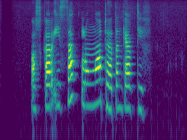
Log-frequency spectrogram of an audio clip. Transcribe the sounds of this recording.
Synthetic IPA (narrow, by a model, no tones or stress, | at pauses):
pɔskarʔisak̚luŋɔd̥ä̤t̪əŋkɛrd̥ɪf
